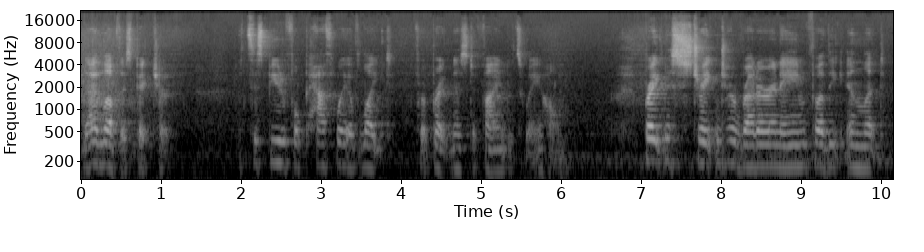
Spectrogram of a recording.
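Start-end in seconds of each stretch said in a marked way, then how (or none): none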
